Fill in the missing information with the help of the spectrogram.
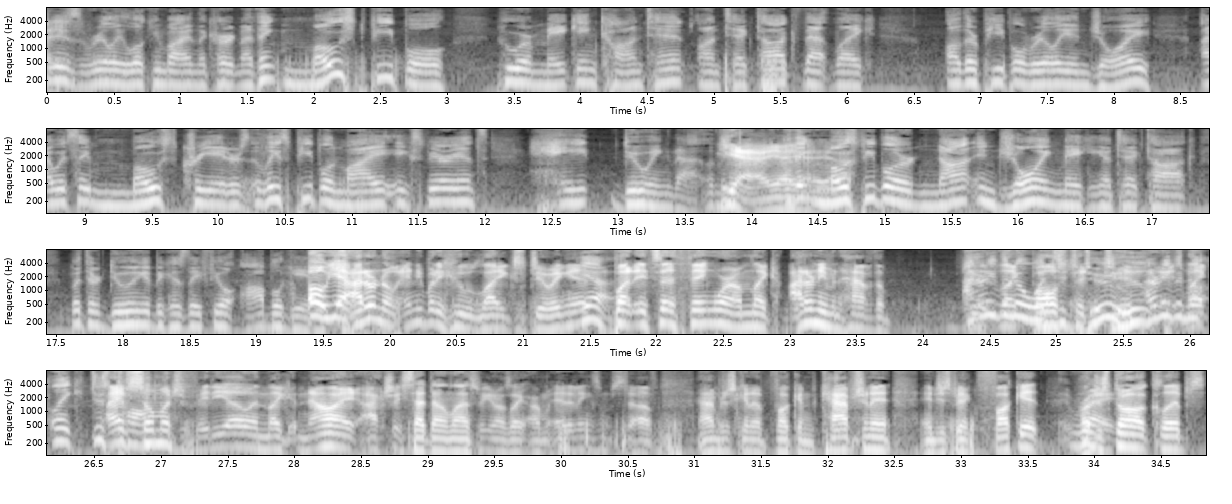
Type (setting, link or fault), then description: setting, inside a vehicle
